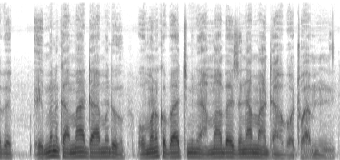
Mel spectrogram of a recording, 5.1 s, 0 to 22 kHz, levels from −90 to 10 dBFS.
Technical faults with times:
none

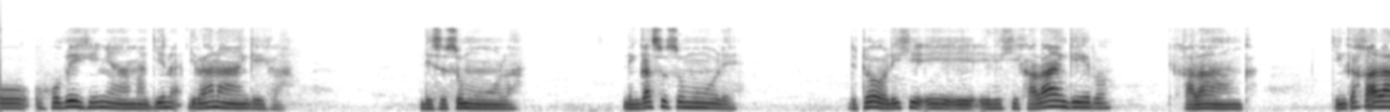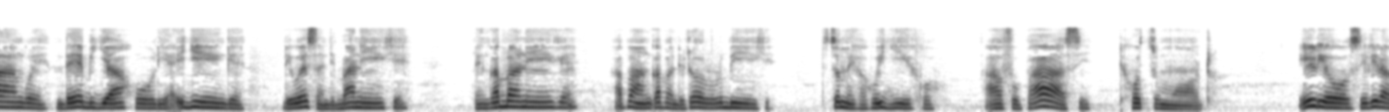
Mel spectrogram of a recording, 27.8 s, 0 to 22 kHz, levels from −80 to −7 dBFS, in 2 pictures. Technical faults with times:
0.00-27.79 low-delay AAC compression

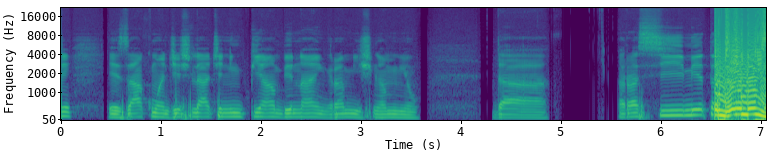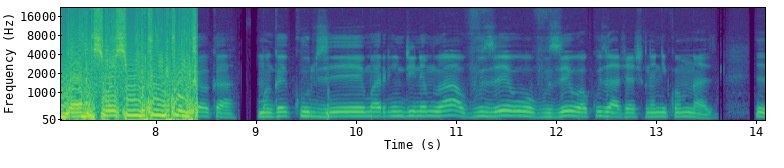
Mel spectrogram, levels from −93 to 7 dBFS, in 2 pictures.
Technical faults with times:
6.53-8.41 signed and unsigned mixed up

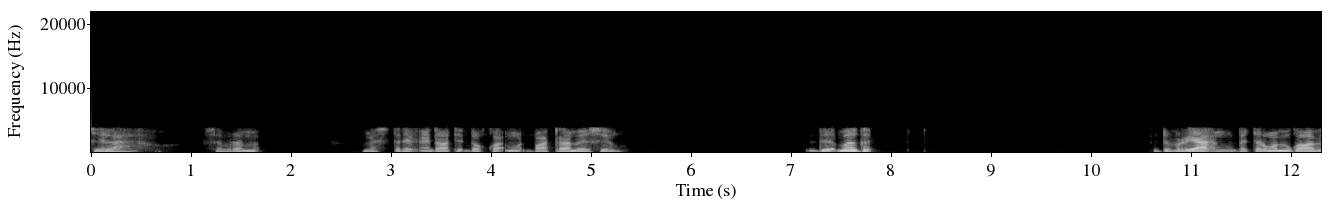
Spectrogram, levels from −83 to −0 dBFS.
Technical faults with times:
0.00-12.31 AMR narrowband mobile codec
0.40-0.48 lost AMR speech frames
3.16-3.38 lost AMR speech frames
7.74-7.81 lost AMR speech frames
11.12-11.47 lost AMR speech frames

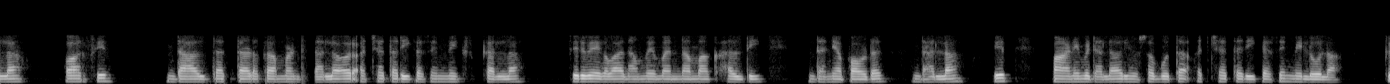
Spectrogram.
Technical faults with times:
2.02-3.17 repeated stalls (stutter)
4.35-5.28 jitter buffer slow-down
7.29-8.53 jitter buffer speed-up

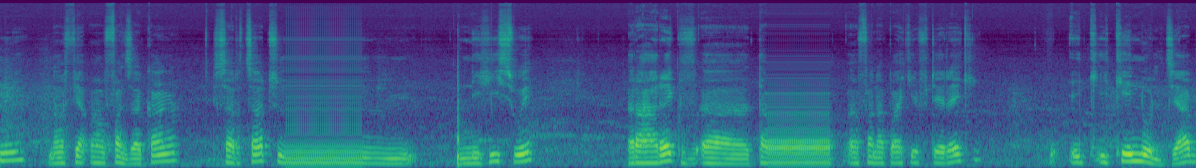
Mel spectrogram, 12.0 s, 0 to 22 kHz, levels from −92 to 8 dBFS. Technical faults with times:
2.86-3.63 system hang loop
7.68-8.30 system hang loop

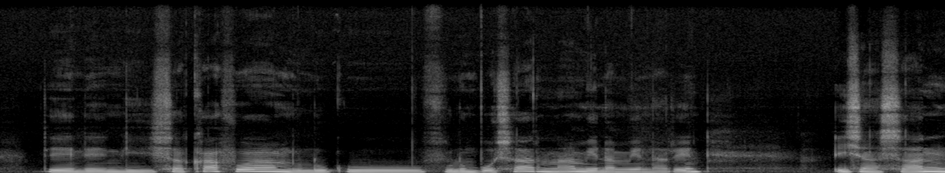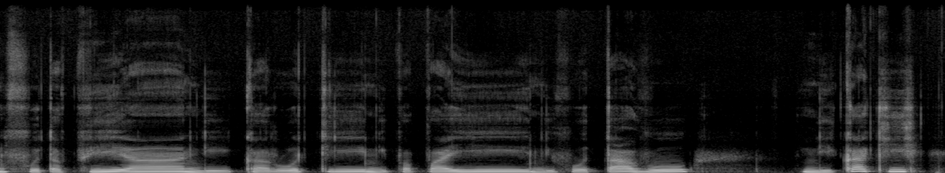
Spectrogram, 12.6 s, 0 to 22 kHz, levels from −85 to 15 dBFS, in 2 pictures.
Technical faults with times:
none

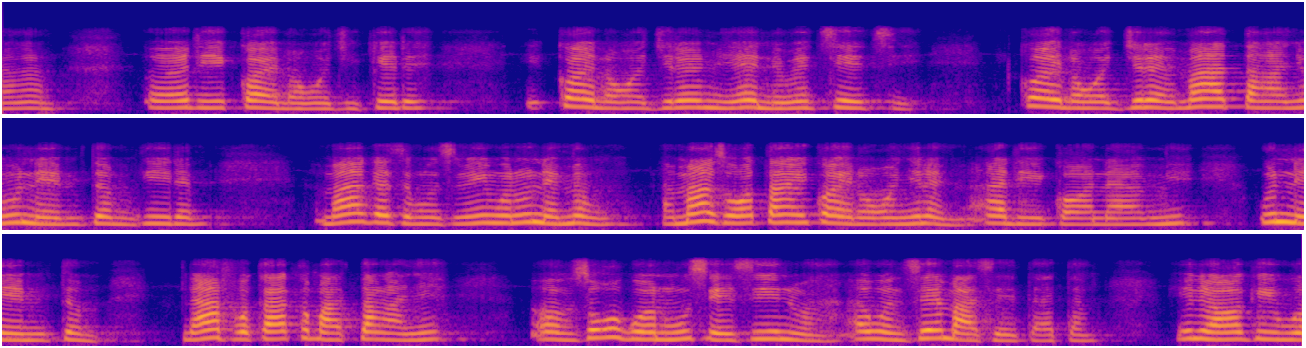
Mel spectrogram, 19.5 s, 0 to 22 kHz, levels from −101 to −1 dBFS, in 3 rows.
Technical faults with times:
0.00-19.52 Opus compression

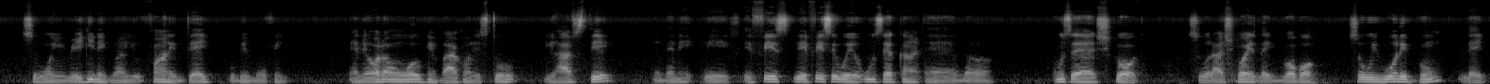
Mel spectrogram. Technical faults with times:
none

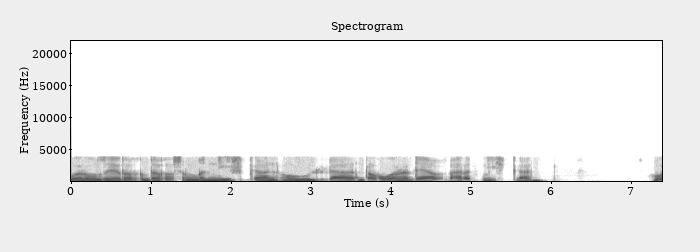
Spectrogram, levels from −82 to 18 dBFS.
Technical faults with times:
1.19-1.30 burst of packet loss
4.54-4.67 burst of packet loss
5.27-5.33 short concealed packet loss

